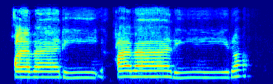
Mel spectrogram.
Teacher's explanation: And this first one, qaf, it's qaf, not calf, not thin sound. It's coming from throat.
